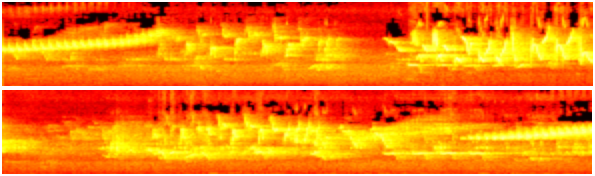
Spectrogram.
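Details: Indigo bunting singing: bright, high, sweet notes in quick paired phrases, some sliding and buzzy, repeated with short pauses, over steady faint background noise.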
